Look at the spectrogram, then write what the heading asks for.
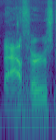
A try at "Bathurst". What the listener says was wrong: Bathurst. Bathurst. You don't pronounce the H twice. Bathurst. Bathurst.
